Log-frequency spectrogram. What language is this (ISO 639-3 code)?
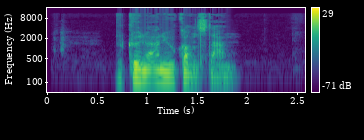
nld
